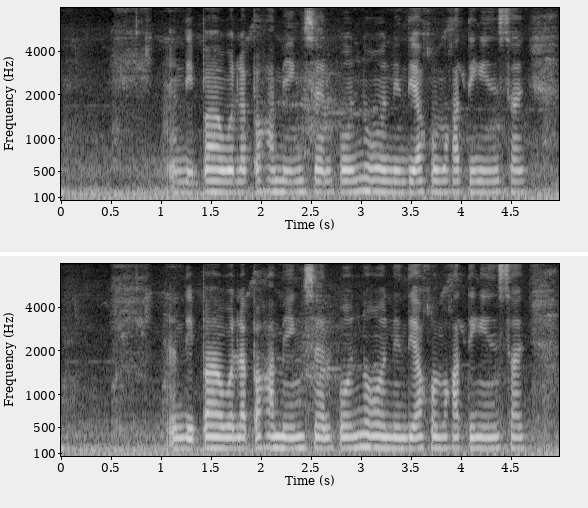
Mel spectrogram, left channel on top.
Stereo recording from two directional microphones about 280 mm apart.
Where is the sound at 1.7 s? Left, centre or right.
Centre.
